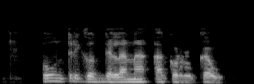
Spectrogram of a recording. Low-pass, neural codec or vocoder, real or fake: 5.4 kHz; none; real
